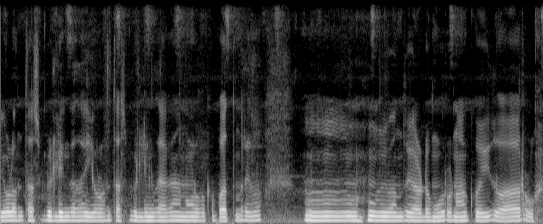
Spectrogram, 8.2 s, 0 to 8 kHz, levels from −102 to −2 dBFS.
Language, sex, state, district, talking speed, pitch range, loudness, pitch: Kannada, male, Karnataka, Bijapur, 130 wpm, 140-145 Hz, -20 LUFS, 145 Hz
